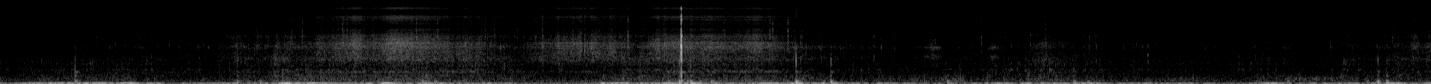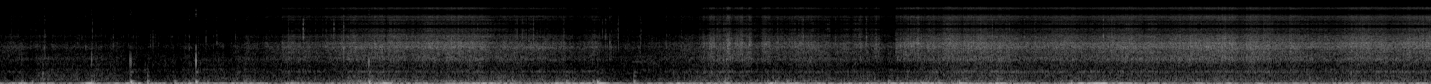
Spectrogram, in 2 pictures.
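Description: Wind buffeting the microphone over the scrape and hiss of skis or a snowboard sliding on snow, with the hiss growing louder in the last ten seconds and one sharp knock about seven seconds in.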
